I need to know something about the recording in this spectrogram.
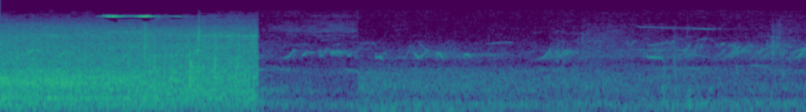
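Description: A steady rushing noise cuts off suddenly about a second in, leaving faint outdoor background with a few faint bird chirps.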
